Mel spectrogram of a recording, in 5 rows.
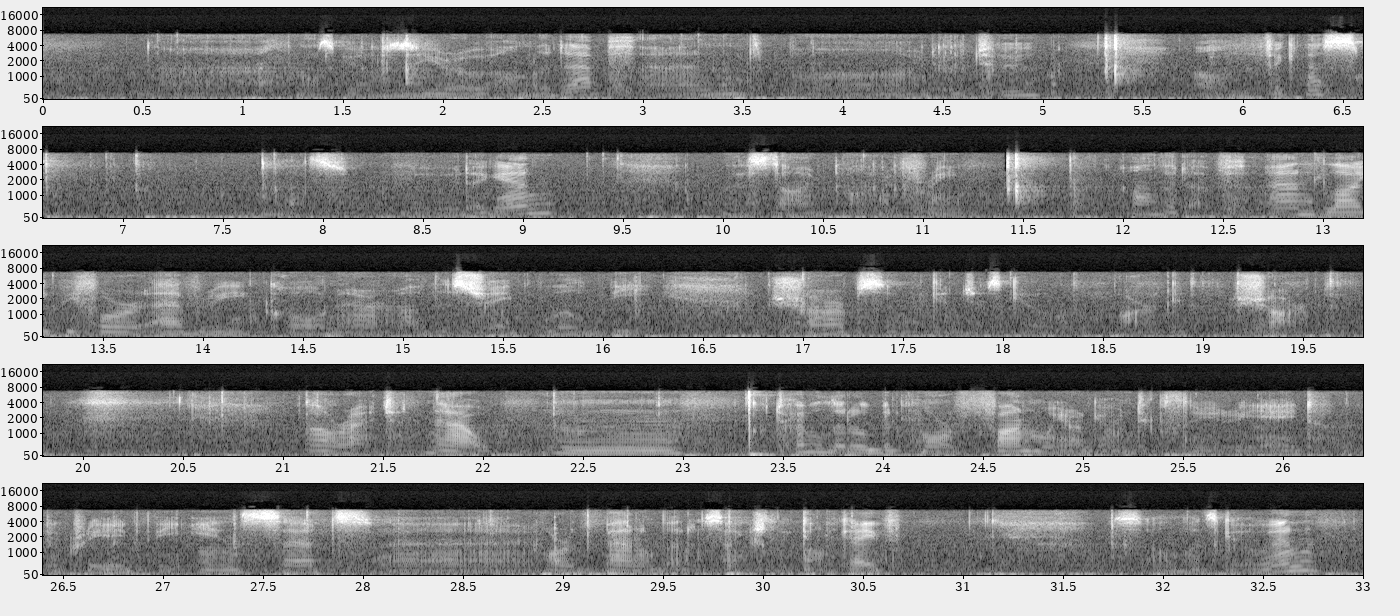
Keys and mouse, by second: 2.5 click, 3.3-5.2 drag, 6.5-8.9 drag, 7.8 i, 16.9 ctrl+e, 22.9 middle click, 24.9 KP_1, 25.5 KP_3, 26.8 ctrl+KP_3, 31.8 k.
